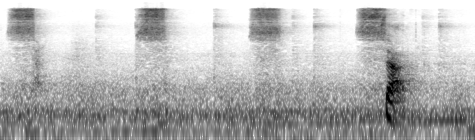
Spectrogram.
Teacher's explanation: With manner of articulation, fricative, and place of articulation, alveolar.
